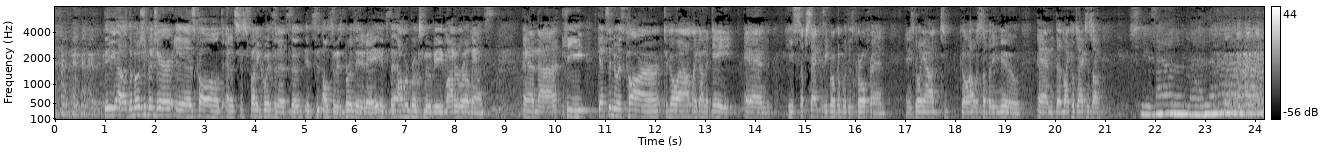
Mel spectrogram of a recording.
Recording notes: Audience members at Hyenas Comedy Club in Dallas, TX.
